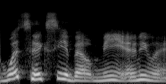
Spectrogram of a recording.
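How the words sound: It is asked in a judgy, dismissive tone.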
